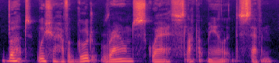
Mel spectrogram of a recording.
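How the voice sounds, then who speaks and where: A hearty, decisive gentleman from a comic storybook, read by a man. His voice is dark and husky, and he sounds sure of his plans. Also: on the low side, unhurried, exaggerated voice. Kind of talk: audiobook character voice.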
